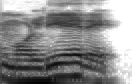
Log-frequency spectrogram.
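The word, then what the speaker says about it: Molière: No, no se escribe molier, se escribe moliere. Pati, como es francés, la re final no se pronuncia, es molier.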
